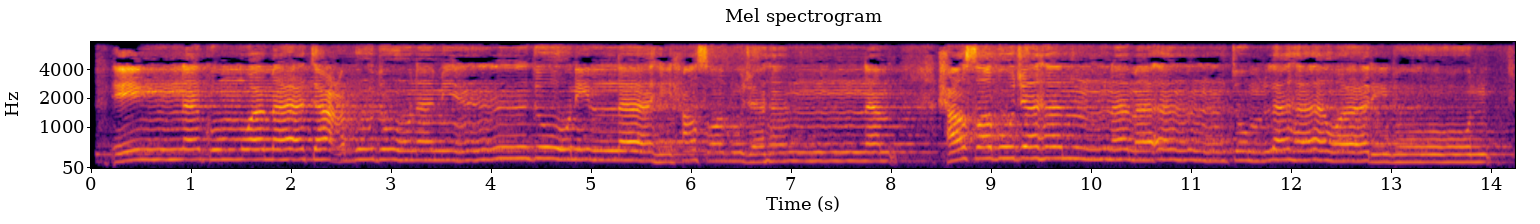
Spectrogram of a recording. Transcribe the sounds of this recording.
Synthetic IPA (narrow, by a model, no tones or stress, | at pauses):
ʔɪnːakʊmwamaːt̪aʕbʊd̪uːnamɪnd̪uːnɪlːaːhɪħɑsˤɑbd͡ʒaɦanː | am | ħɑsˤɑbʊd͡ʒaɦanːamaʔannt̪ʊmlaɦaːwaːɾɪd̪uːn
